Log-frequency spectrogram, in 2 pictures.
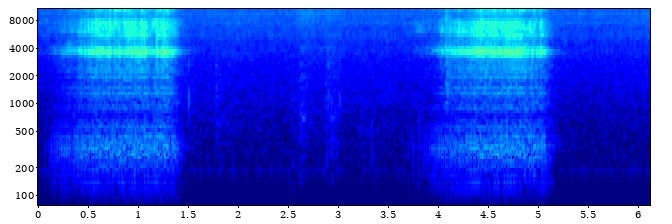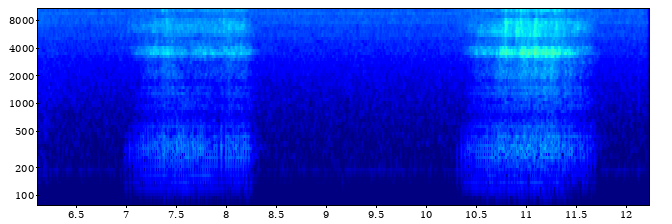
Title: Sassy snoring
